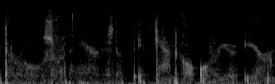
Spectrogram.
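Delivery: ordinary delivery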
